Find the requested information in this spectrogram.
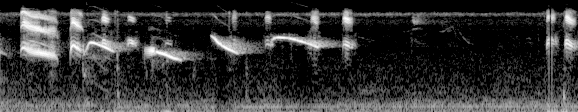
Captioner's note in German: trinca ferro cantando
